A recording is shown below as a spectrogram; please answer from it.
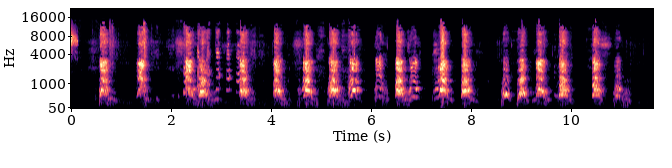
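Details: Male dog indoors barking at a blue door stop it has discovered and seems to treat as a threat; a long run of sharp, evenly spaced barks, roughly two per second, with no other sounds.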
